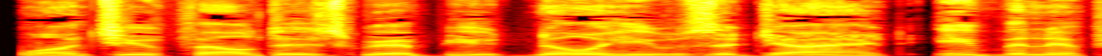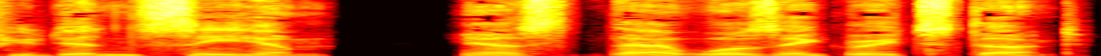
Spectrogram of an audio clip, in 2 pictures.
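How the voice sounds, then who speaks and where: A man reading a story aloud, voicing a short, stout, fussy businessman who talks in a rapid, boastful rush. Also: lowish voice, expressive, slightly rough, no room sound, clean studio sound, voice pushed up. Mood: flattering. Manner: rapid, breathless, boastful chatter.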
